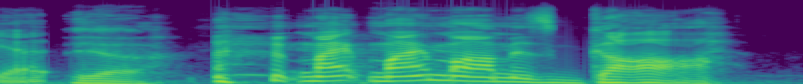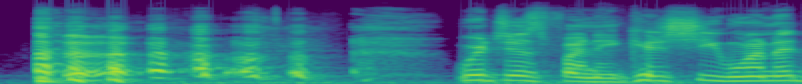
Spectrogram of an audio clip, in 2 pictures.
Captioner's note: laughs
